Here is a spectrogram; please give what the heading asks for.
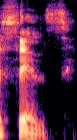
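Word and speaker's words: sense: हमने एस बनाया और ई लास्ट में जो दिया है वो क्या रहेगा हमारा अभी जैसे यहां पर भी मैंने बताया था वो क्या रहेगा हमारा साइलेंट रहेगा इसका कोई उच्चारण हम नहीं करने वाले हैं ठीक है तो इसे हम क्या पढ़ेंगे इसी तरीके से इसे हम पढ़ते हैं इसका प्रोन करेंगे तो इसे हम पढ़ेंगे सेंस क्या पढ़ते हैं सेंस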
